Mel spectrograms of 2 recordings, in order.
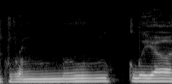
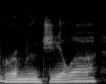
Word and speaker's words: Gramuglia: The person's last name is Gramuglia, not Gramugila. That's all right. I think I still pronounced it Gramuglia.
